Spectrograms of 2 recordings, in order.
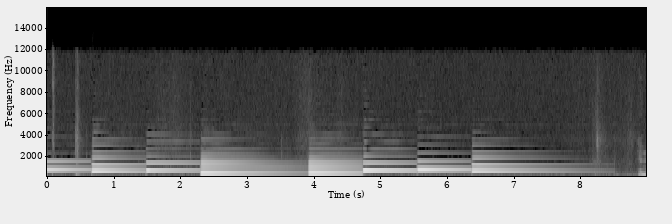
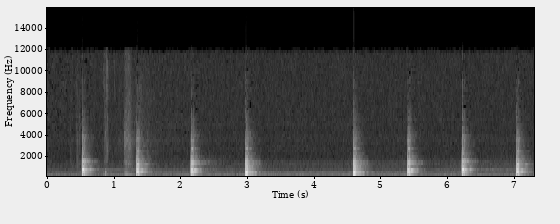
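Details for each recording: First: A repaired NuTone LBC55 electronic musical door chime plays the standard eight-note Westminster cleanly: clear notes ringing and decaying evenly, with none of the croaking heard before repair. The chime is healthy. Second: A customer's NuTone LBC55 electronic musical door chime, powered up before repair with its LED display flickering, plays a Westminster chime as eight plinky, flat, uneven tones. It is badly garbled and the chime circuit is faulty.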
